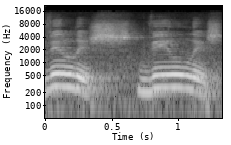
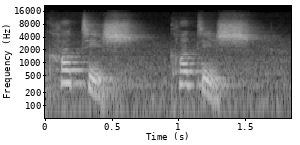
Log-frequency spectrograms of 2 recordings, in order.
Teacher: không đọc là âm a mà chúng ta phải đọc nó là âm i đúng không, âm i. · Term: y ngắn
